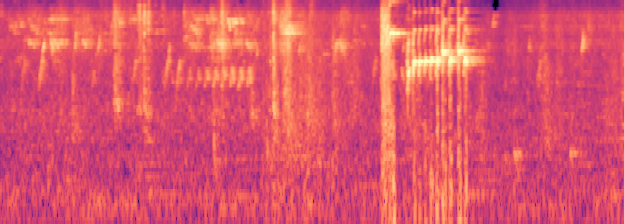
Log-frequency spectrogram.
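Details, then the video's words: Cucak mini bulbul in an aviary during the evening, giving one loud, fast rattling trill of about a second after soft background chirping from other birds; a sharp knock precedes the burst. "Burung Cucak Mini Gacor Panjang"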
